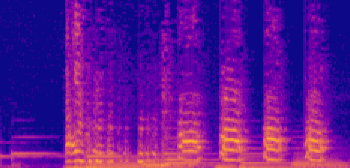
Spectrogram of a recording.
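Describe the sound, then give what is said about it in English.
Turkeys gobbling, the two birds pardoned at the White House for Thanksgiving, giving a loud run of rapid, warbling gobble bursts, one after another, with no talk over them. “What's that? Oh, turkeys.”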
